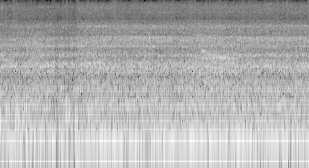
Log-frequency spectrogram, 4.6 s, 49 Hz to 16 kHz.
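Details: Oil boiler that kept locking out and sooting up, after air adjustment to about 11.5 on the analyzer: steady, even low roar with no pulsing or surges, burner firing cleanly and running normally.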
